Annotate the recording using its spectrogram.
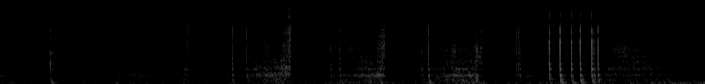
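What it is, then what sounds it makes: Paperback book cover. Fingernails rub and scratch across the card cover and edge of the back of a paperback novel. It is a quiet, dry, hissy sound of longer rubbing strokes broken up by short, sharp scratches, with a quick burst of crisp flicks near the end.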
